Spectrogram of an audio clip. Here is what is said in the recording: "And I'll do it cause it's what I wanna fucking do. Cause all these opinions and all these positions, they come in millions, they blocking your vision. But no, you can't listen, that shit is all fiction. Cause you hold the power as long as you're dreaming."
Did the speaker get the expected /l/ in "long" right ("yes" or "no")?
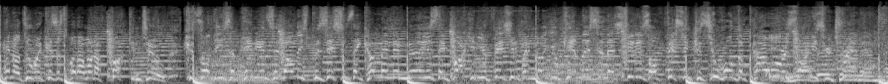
no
